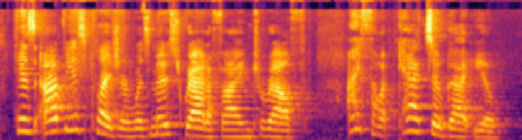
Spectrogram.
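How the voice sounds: It is a natural reading voice. The intonation is lively.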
